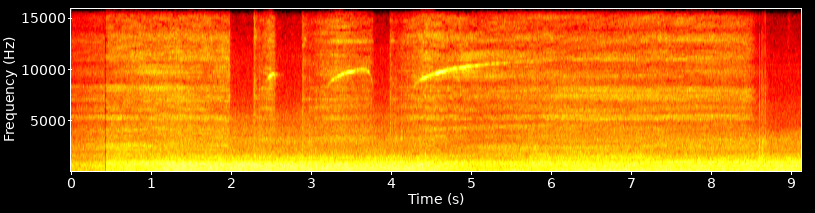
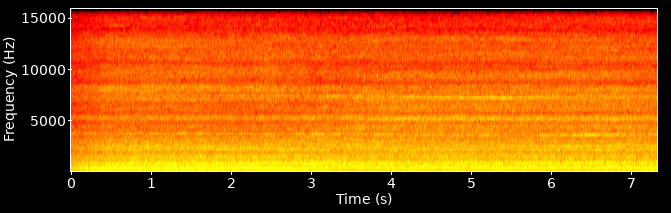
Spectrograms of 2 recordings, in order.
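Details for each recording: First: Harvest Right freeze dryer (2021) functional test, vacuum pump on shelf: steady airy hiss over pump's even hum as air was sucked back through the drain valve left open; closing it fixed the vacuum leak. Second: Harvest Right freeze dryer (2021) vacuum pump on the lower shelf during the functional test: steady, even whir with a hiss from the open drain valve, no knocks or surging; pump running healthily.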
